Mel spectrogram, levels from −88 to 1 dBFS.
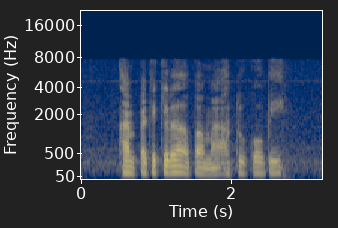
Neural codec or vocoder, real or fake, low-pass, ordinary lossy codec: none; real; none; none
